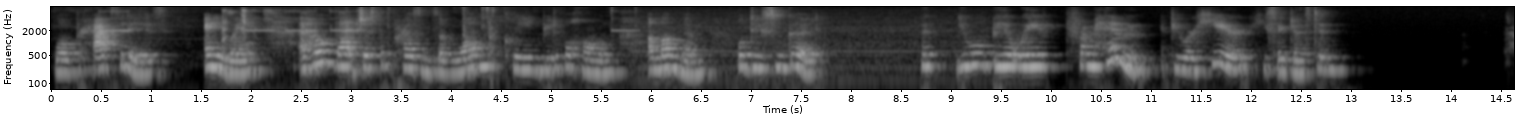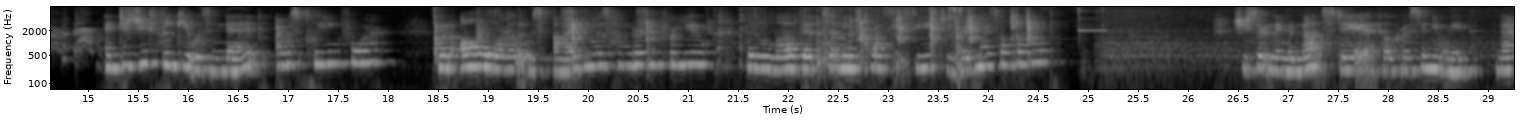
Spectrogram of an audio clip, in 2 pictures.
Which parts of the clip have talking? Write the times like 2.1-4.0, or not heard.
0.0-7.7, 8.7-13.0, 15.2-24.7, 26.2-29.2.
